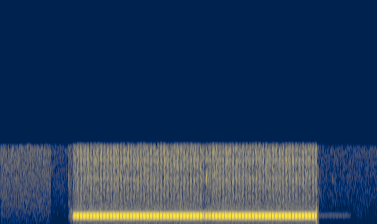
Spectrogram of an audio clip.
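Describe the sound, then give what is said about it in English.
A telephone tone plays while a call is transferred to a store's appliances department: one loud, steady, mid-pitched tone of about two seconds, starting and stopping abruptly, with faint hiss around it. “I'll connect you with someone in the appliances department who can help.”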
